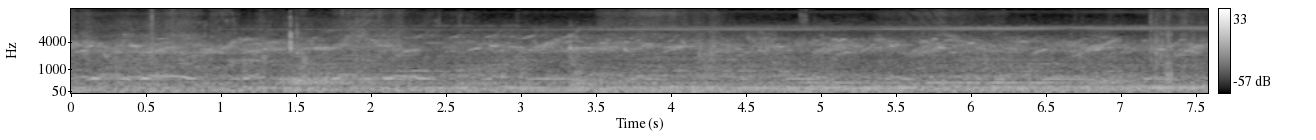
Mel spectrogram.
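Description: Many small birds chirping continuously, short quick calls over a low steady background noise.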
